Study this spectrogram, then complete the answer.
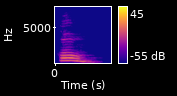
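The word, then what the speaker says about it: comb: जैसे यहाँ पे देखिए कॉम्ब, ये कॉम्ब नहीं बोलते हम उसको, हम इसको बोलते हैं कॉम्ब। बी साइलेंट होता है यहाँ पे।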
